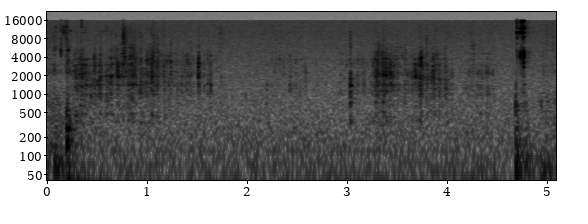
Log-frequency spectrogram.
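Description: Faint chewing of thin, crispy pizza crust: soft crackly crunches in two short spells, with one sharp click near the end.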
